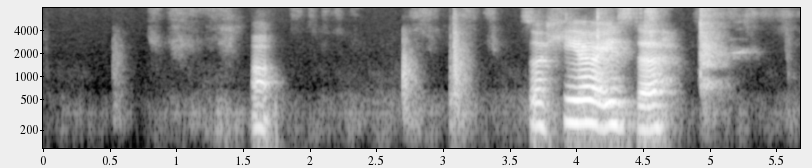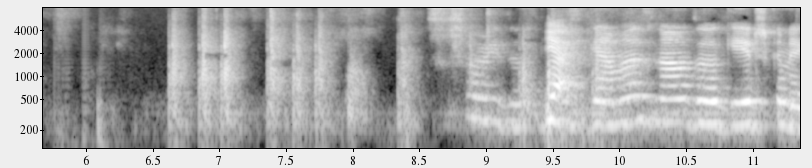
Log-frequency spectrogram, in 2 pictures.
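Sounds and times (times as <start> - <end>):
scratching of writing on a board during a lecture: 0.8 - 3.5, 4.9 - 9.4
speech: 1.6 - 1.8, 3.6 - 4.8, 10.2 - 11.3.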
